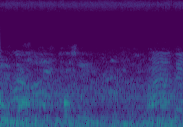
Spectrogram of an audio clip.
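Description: Faint, distant shouts and calls from several voices overlapping.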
